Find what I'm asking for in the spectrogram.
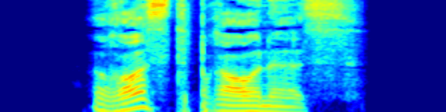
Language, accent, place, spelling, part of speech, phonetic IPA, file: German, Germany, Berlin, rostbraunes, adjective, [ˈʁɔstˌbʁaʊ̯nəs], De-rostbraunes.ogg
- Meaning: strong/mixed nominative/accusative neuter singular of rostbraun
